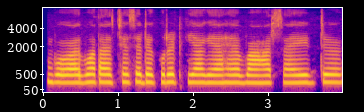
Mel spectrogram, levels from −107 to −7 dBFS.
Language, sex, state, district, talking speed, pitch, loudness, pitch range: Hindi, female, Chhattisgarh, Raigarh, 180 wpm, 235 Hz, -16 LUFS, 230-245 Hz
